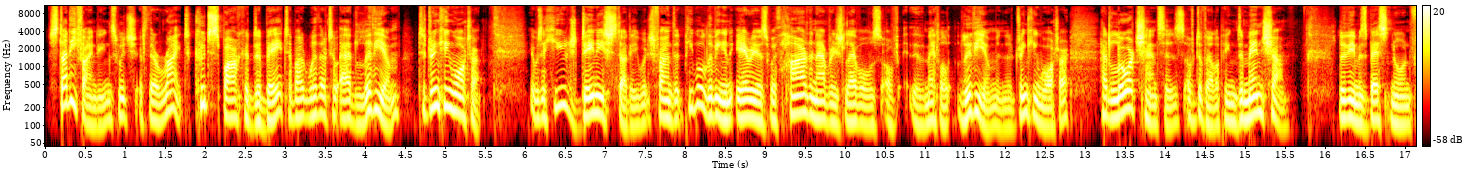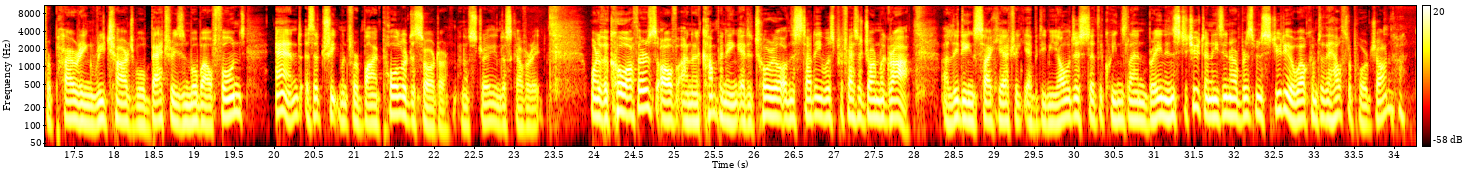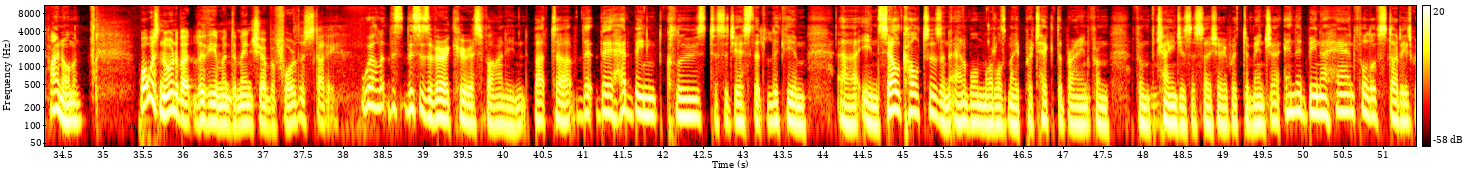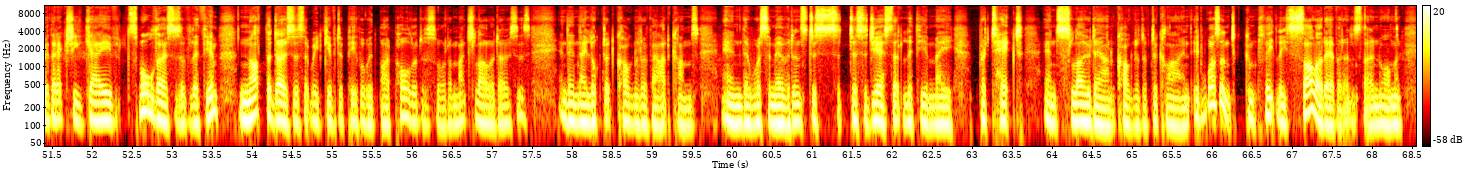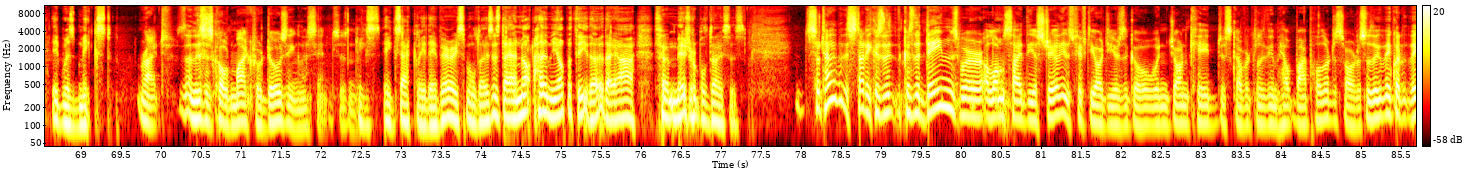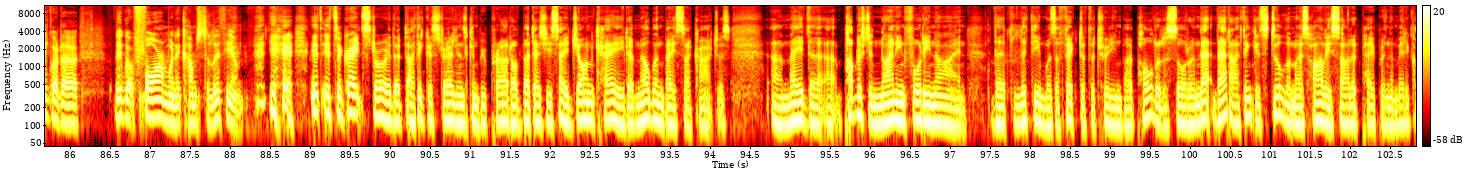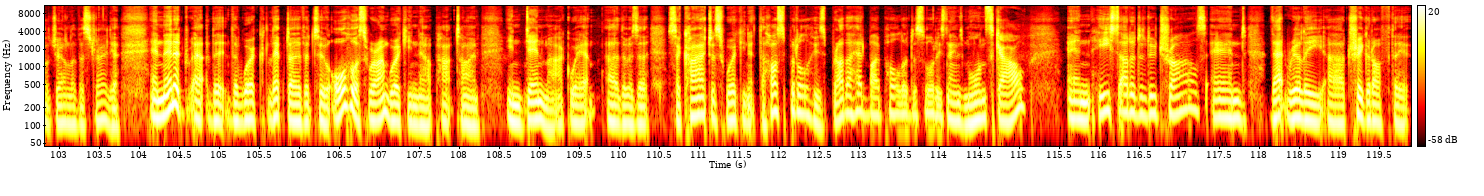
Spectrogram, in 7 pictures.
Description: talked to ABC’s Dr Norman Swan on the Health Report about the finding that lithium added to drinking water has been found to be linked to a lower risk of dementia.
